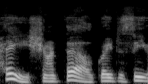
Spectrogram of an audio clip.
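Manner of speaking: mocking, fake, put-on American accent. Mimicking a Brit back from L.A., in a fake American accent. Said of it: "What are you talking like that for?".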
